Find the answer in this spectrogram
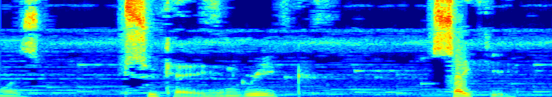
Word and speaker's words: psyche: Psyche is how we pronounce it now, and the word means soul.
